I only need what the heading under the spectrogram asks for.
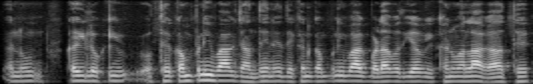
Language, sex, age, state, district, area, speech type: Punjabi, male, 30-45, Punjab, Amritsar, urban, spontaneous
